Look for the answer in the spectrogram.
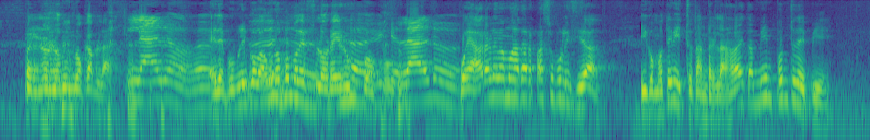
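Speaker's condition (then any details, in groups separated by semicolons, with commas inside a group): No condition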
